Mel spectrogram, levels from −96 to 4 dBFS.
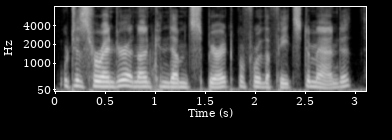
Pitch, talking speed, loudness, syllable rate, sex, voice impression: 160 Hz, 210 wpm, -16 LUFS, 7.2 syllables/s, male, masculine, middle-aged, tensed, powerful, bright, clear, fluent, cool, friendly, reassuring, wild, lively, slightly intense, slightly sharp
